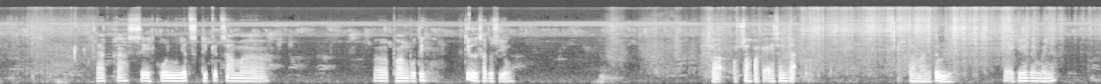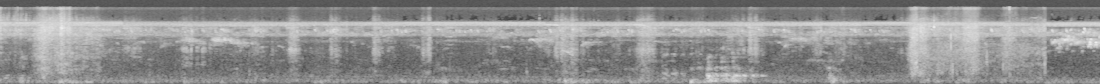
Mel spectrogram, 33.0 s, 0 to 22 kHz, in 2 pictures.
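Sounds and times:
insects droning: 0:00.0 - 0:33.0
plastic bags rustling: 0:10.5 - 0:17.7.

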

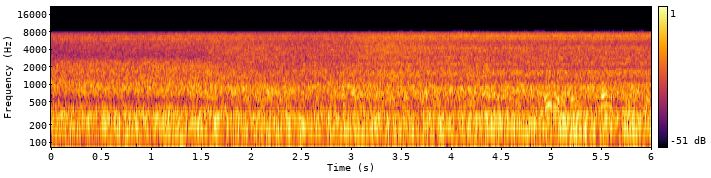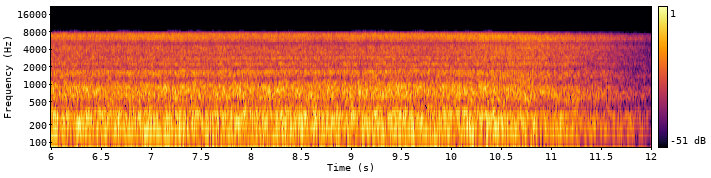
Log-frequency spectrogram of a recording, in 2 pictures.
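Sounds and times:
floodwater rushing: 0:00.0 - 0:11.6.

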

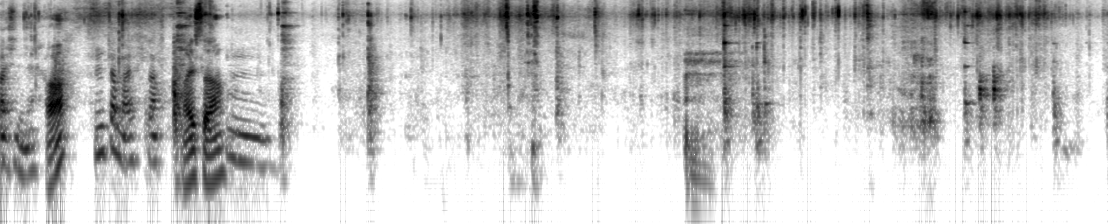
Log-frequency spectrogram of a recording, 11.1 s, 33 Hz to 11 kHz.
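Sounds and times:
chewing: 0:02.7 - 0:11.0
utensils clicking on metal bowl: 0:07.2 - 0:10.9.

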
